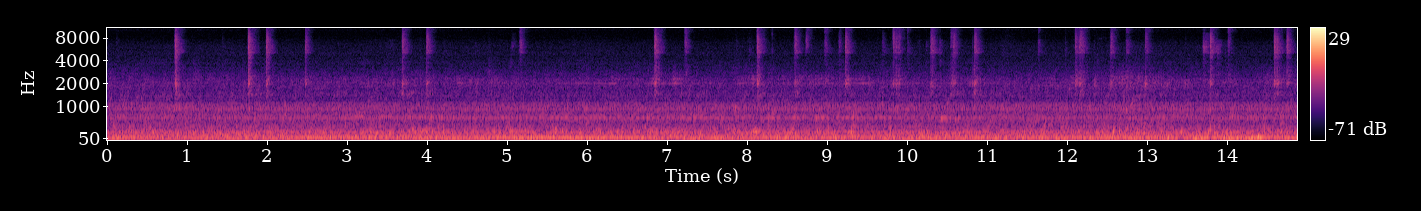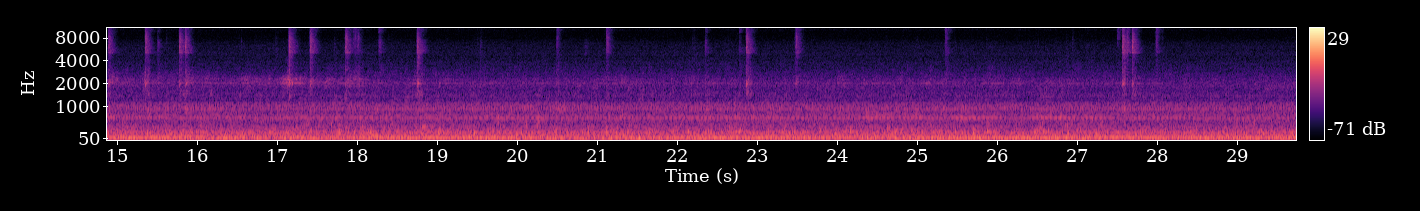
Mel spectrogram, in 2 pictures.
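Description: Inside a coach of a Hitachi Class 802 bi-mode train running at speed: a steady low rumble with a steady whine from the running gear and engines. Over it come frequent sharp, irregular clicks, which the uploader puts down to loud rattles from the new coach's fittings.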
